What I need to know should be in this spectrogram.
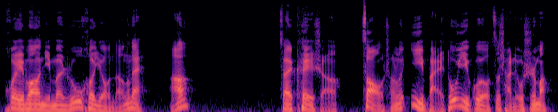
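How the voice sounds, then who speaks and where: A man voicing a stern, sarcastic male provincial governor who scolds in a sharp tone. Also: medium pitch, sing-song, a little fast, no echo, pitched below the performer's own voice, close to an everyday voice. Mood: scolding.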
